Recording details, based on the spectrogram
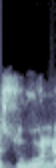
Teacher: वैदिक में स्वर्ण जैसे शब्दों को सुवर्ण जैसा बोला जाता था, इसे ही स्वर भक्ति कहते थे। स्वर्ण शब्द है, सुवर्ण कह दिए, लेकिन संस्कृत भाषा में स्वर्ण को स्वर्ण ही कहते हैं।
